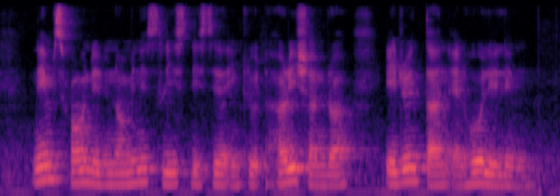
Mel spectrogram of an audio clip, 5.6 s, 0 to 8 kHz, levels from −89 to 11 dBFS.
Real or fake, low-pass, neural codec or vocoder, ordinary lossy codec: real; 7.2 kHz; none; none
